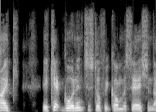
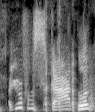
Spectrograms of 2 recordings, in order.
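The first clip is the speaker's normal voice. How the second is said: put-on much higher, slow American accent; 13 semitones higher, slower than usual. Caller asking where he's from, American accent. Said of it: "imitate them ... American accent".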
